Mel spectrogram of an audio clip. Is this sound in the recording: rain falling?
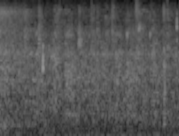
yes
